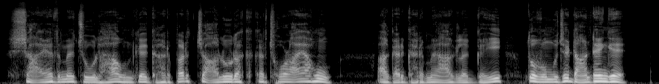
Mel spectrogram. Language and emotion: Urdu, fearful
